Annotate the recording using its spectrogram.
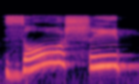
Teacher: ми чуємо твердий звук т в кінці слова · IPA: [т]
